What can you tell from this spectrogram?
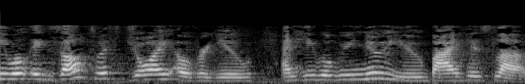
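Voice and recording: Natural-voiced reading aloud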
